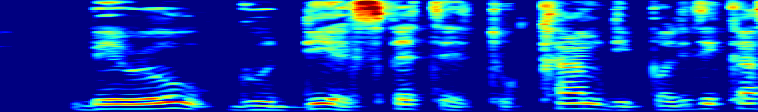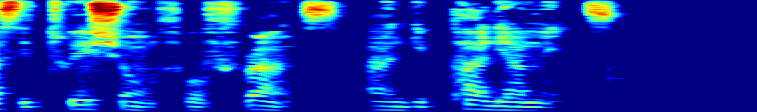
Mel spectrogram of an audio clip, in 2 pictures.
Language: Nigerian Pidgin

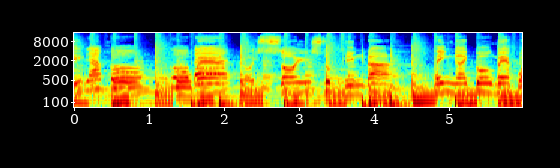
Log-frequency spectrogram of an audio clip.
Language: Vietnamese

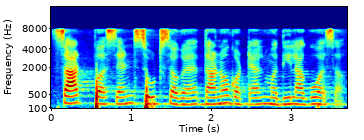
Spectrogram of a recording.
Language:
Konkani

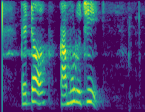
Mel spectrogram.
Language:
Odia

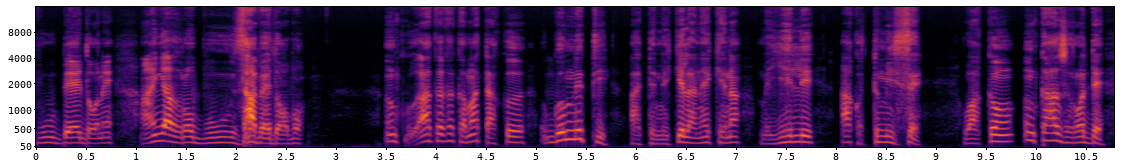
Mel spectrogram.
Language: Lijili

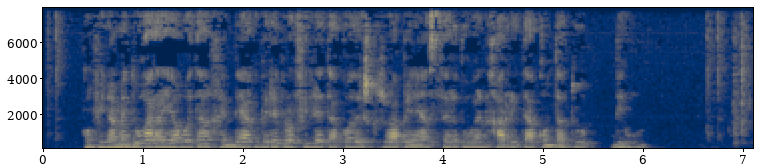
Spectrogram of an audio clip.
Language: Basque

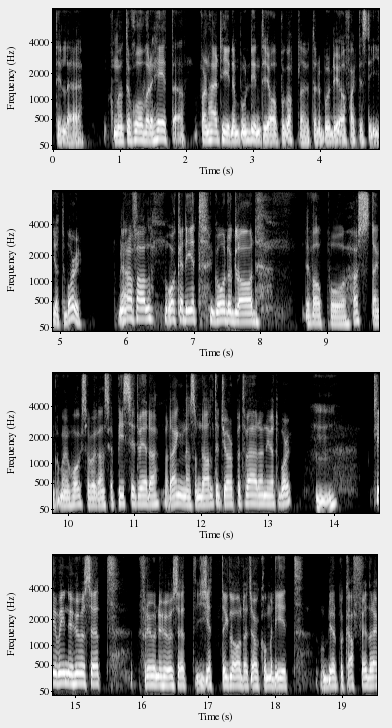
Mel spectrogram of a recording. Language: Swedish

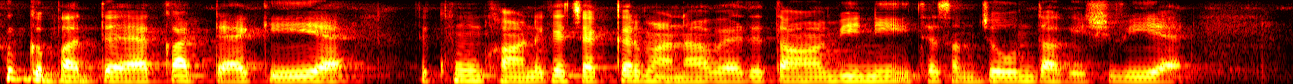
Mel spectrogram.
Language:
Dogri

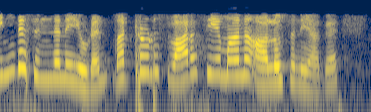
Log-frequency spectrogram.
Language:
Malayalam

